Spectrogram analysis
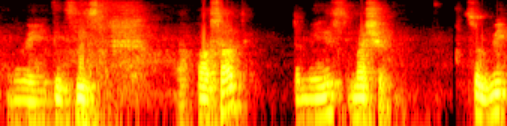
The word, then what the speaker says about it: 버섯: I think this should be T, not S. Anyway, this is 버섯, that means mushroom.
